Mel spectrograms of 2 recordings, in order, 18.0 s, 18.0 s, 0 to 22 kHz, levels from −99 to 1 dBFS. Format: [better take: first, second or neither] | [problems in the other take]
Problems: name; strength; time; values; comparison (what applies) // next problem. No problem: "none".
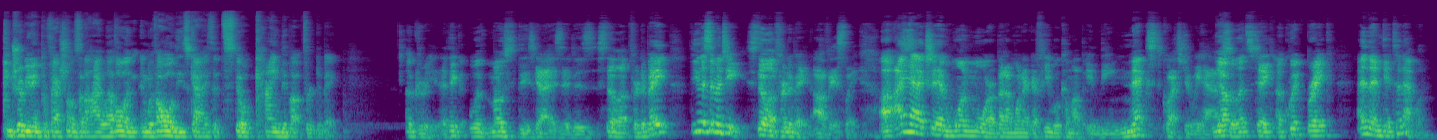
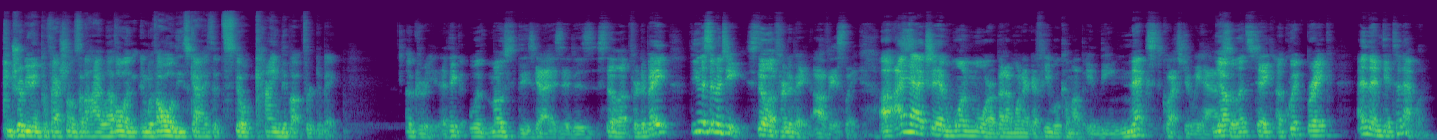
neither | off-mic speech; far; the same in both // room echo; very slight; dies away in 0.2 s; the same in both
